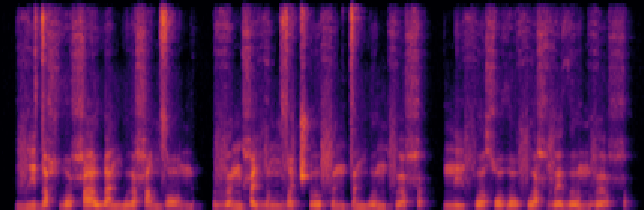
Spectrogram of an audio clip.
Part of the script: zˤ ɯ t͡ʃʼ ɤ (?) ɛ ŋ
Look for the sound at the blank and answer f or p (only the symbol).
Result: f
